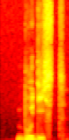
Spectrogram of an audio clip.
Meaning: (adjective) Buddhist
- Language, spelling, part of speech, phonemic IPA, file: French, bouddhiste, adjective / noun, /bu.dist/, Fr-bouddhiste.ogg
